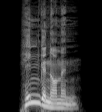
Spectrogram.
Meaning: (verb) past participle of hinnehmen; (adjective) accepted, tolerated
- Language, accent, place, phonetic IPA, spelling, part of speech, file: German, Germany, Berlin, [ˈhɪnɡəˌnɔmən], hingenommen, verb, De-hingenommen.ogg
